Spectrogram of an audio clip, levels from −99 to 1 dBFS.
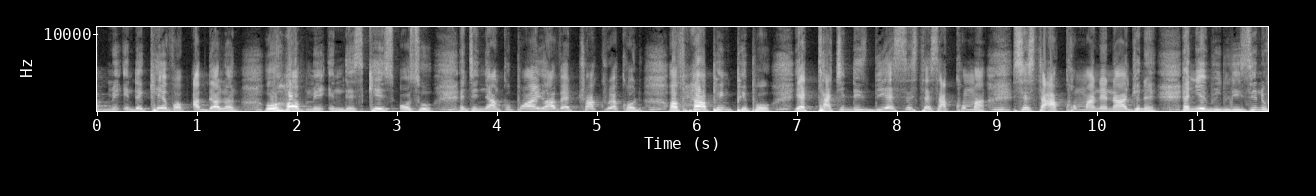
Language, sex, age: English, male, 30-49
